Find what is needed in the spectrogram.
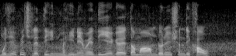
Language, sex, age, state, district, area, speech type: Urdu, male, 30-45, Delhi, Central Delhi, urban, read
